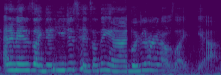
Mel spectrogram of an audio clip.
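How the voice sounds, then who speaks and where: A young American woman chatting casually as a vlogger, telling a story in an animated, slangy way and quoting the dialogue. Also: sits high, racing. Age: young adult. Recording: clear background noise.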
